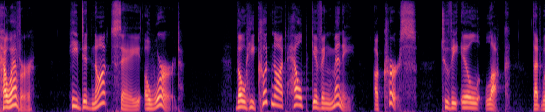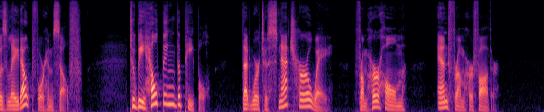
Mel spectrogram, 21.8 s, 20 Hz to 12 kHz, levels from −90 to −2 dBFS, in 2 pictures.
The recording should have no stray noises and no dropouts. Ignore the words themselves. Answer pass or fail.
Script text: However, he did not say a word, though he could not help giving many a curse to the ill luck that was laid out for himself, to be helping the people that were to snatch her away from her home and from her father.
pass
